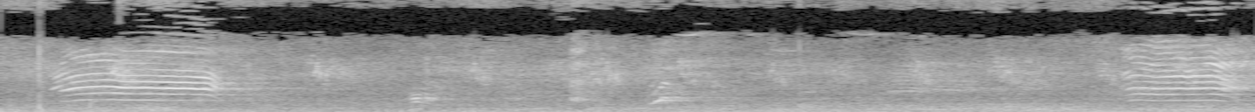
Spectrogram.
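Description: A dog's high-pitched yelping bark: one drawn-out cry about half a second in and another starting near the end, with two short fainter yips between, over a steady low rumble.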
